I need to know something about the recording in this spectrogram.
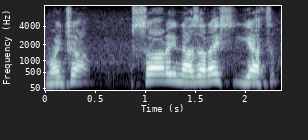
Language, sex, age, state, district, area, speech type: Kashmiri, male, 60+, Jammu and Kashmir, Anantnag, rural, spontaneous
